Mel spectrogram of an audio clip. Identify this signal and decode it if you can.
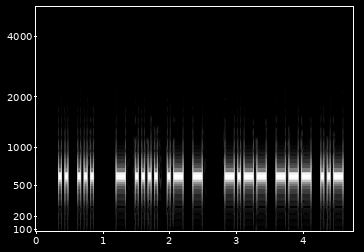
Morse code, heard as a keyed tone, about 25 wpm, 600 Hz. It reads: IS THAT YOU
